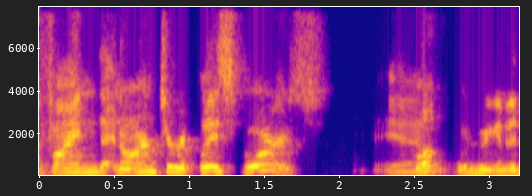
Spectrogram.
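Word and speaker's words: Sborz: I'm going to butcher how you pronounce his last name, but Josh Spores. Oh, Spores, yeah.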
